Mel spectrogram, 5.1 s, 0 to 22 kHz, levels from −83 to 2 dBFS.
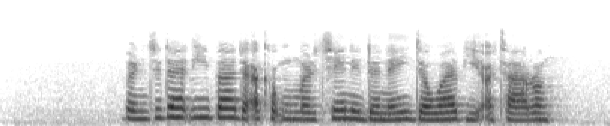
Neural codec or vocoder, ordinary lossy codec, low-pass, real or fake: none; AAC, 24 kbps; 19.8 kHz; real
